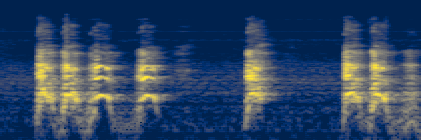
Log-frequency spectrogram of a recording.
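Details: Unsure of a small snowman, the Bedlington Terrier puppy Monty barks in the snow on his first time out: a cluster of four barks, one lone bark, then a closing group of three.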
